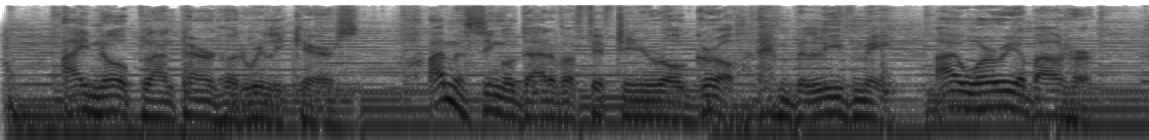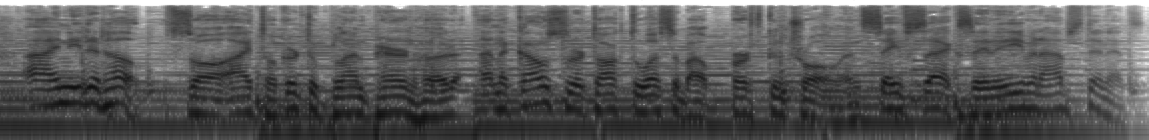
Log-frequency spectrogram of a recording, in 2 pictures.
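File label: English Accent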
